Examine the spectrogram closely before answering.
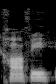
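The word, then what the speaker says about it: Ko-fi: coffee oh it's um maybe it's pronounced coffee it's k-o-f-i it's like uh a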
